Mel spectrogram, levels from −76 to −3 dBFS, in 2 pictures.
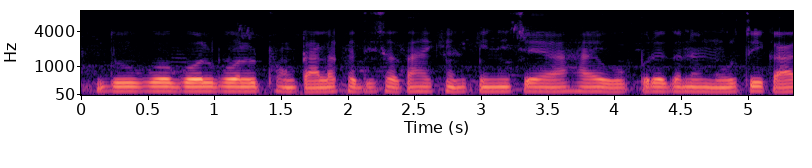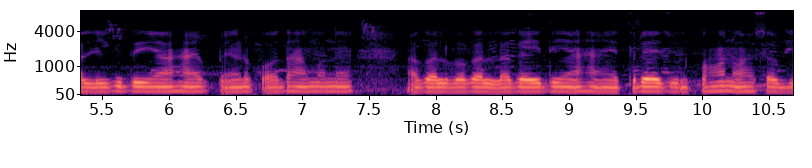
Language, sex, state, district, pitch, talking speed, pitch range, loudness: Sadri, male, Chhattisgarh, Jashpur, 110 Hz, 145 wpm, 110-115 Hz, -27 LUFS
